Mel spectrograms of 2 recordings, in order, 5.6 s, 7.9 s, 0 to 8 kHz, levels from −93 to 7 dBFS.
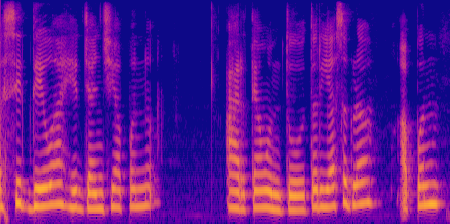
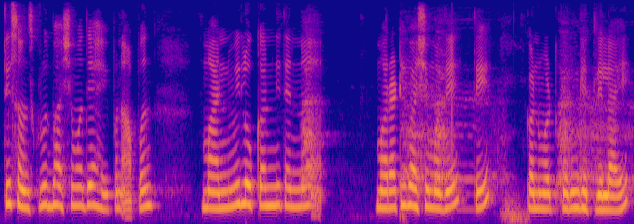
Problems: constant background noise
